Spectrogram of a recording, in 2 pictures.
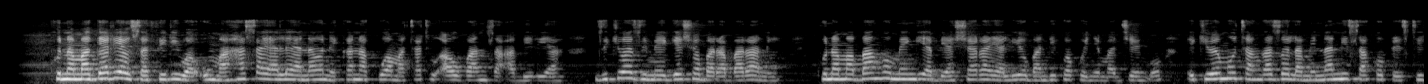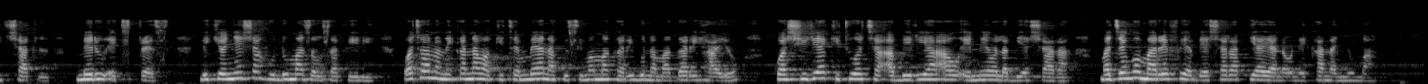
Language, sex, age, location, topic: Swahili, female, 25-35, Nairobi, government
